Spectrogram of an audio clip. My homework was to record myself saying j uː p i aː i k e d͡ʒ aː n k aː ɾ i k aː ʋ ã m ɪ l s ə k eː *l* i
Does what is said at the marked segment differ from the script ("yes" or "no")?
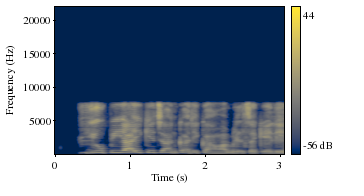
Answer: no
